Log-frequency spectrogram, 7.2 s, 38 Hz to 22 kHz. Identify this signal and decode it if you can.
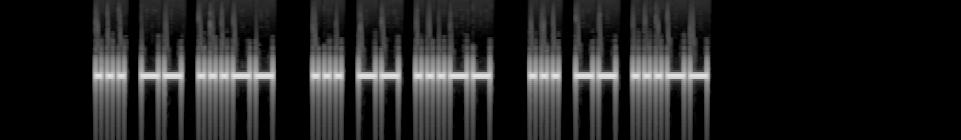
Morse code, heard as a keyed tone, about 28 wpm, 700 Hz. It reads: SM3 SM3 SM3
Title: Callsign Prefixes for Top 25 DXCC - Repeated 3x - 28wpm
